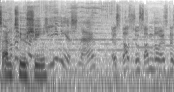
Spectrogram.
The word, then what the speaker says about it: M2shi: Yes, Pizza Post, you should check out my second YouTube channel pronounced M2shi. M2SHI.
